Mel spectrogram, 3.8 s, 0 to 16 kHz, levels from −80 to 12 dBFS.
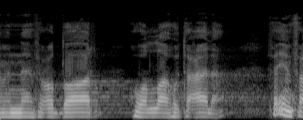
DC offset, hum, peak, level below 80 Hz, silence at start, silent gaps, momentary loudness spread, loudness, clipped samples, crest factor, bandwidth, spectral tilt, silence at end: under 0.1%; none; -6 dBFS; -62 dBFS; 0 s; none; 13 LU; -21 LUFS; under 0.1%; 14 dB; 10 kHz; -7.5 dB/octave; 0 s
